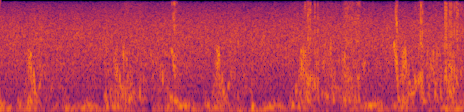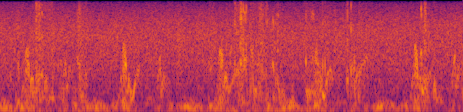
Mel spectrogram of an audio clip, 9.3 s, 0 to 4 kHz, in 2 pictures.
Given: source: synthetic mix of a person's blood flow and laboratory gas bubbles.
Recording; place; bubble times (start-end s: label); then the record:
Doppler ultrasound of blood flow; precordium
1.02-1.86 s: bubbles
2.92-3.70 s: bubbles
3.90-4.04 s: bubbles
4.11-4.65 s: bubbles
4.74-4.86 s: bubbles
4.94-5.32 s: bubbles
5.40-5.54 s: bubbles
6.71-6.79 s: bubbles
6.87-7.61 s: bubbles
7.68-7.97 s: bubbles
8.09-8.33 s: bubbles
8.81-9.10 s: bubbles
9.23-9.27 s: bubbles
From the record:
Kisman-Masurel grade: 332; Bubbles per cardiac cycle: rolling drumbeat, 9 or more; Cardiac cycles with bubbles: 50 to 99%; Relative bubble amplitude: moderate (0.250 to 0.450); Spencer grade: 3 (all of the cardiac periods contain showers or single bubble signals, but not dominating or overriding the cardiac motion signals); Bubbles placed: anywhere in the cardiac cycle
